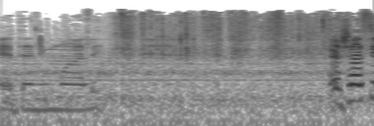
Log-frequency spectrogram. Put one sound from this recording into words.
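Paper rustles in a woman's hands.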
